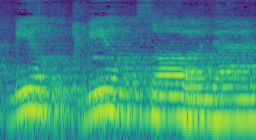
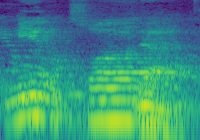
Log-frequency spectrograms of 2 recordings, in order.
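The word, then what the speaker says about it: مرصادا: Mirsada, jangan mirsoda ya. Mirsoda. Gitu ya. Mir ya, bukan mir. Kalau mir itu kan meringis suaranya. Ini mirsoda. Ingat ya. Jadi besok kalau bacanya inna jahannama kanat mirsada pasti salah. Ya, jadi harus mirsoda.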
